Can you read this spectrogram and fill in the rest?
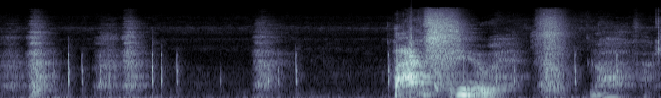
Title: Horny hangover sneezes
